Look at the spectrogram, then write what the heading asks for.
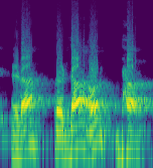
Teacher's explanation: कठोर ताल को छूकर झटके से नीचे आकर वायु निकालती है। उन्हें उक्षिप्त व्यंजन कहते हैं।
